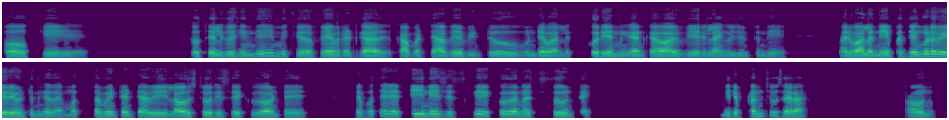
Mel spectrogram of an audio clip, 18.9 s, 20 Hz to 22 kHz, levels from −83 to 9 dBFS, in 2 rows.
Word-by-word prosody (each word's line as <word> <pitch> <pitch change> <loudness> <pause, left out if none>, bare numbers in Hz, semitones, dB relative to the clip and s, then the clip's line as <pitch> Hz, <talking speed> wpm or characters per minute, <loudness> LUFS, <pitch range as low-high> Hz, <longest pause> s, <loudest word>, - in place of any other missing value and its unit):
Okay. 135 -2 -3 1.4
So, - - 0
Telugu, 145 +2 +2
Hindi 150 +4 -3 0.2
మీకు 155 -3 -5 0.2
ఫేవరెట్‌గా 130 -1 +2 0.3
కాబట్టి 135 +1 -1
అవే 130 +1 +1
వింటూ 120 +5 -8 0.3
ఉండేవాళ్ళు. 120 0 +1 0.2
కొరియన్ 145 0 +2
గనక 135 0 +3 0.2
అవి 120 0 +2
వేరే 125 +1 -2
లాంగ్వేజ్ 125 0 -2
ఉంటుంది. 135 +3 -13 0.6
మరి 125 0 +2
వాళ్ళ 130 -1 +6
నేపథ్యం 155 +3 +2
గూడా 175 - +7
వేరే 145 0 +6
ఉంటుంది 135 -4 -11
గదా! 115 0 -3
మొత్తం 135 +4 -4
ఏంటంటే 155 0 -1
అవి 140 -1 +1 0.2
లవ్ 130 +1 +6
స్టోరీసే 140 0 -2
ఎక్కువగా 135 -1 -1
ఉంటాయి. 135 +2 -6 0.6
లేకపోతే 175 +4 -5 0.3
టీనేజర్స్‌కి 170 -1 0
ఎక్కువగా 170 0 +1
నచ్చుతూ 145 +1 -4
ఉంటాయి. 115 -2 -9 1.3
మీరెప్పుడైనా 175 +4 0
చూసారా? 140 -2 +3 1.1
అవును. 115 -1 -2
140 Hz, 120 wpm, -25 LUFS, 130-150 Hz, 1.4 s, గూడా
